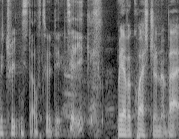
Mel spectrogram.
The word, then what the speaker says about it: diptyque: I've got diptyque candles now. Oh, so- yeah. Which for a while he was pronouncing as dick pic candles.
